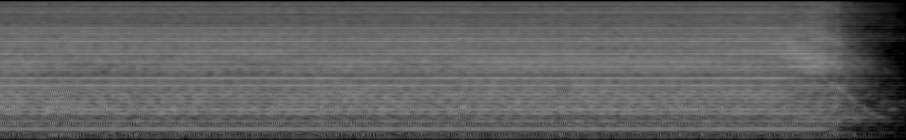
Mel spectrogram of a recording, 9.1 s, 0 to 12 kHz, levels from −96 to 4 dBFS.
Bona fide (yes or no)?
no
